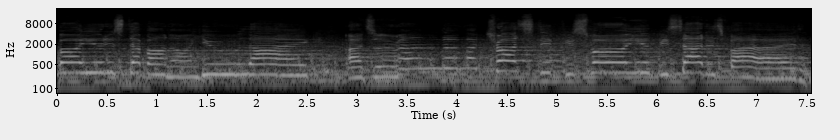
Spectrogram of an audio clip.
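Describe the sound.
A song plays at full volume, with a sung vocal melody carried over steady instrumental backing, the voice holding long notes and phrasing in flowing lines throughout.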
